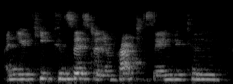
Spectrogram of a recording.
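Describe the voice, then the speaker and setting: A woman host chats casually with her guest, offering short encouraging replies. Her voice is fairly high and sounds distant from the mic. It carries in a roomy space. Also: little pitch movement, a little fast. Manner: brief encouraging reactions. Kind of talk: casual interview chat.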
